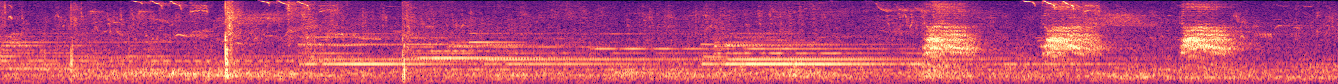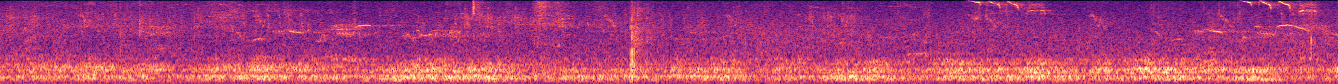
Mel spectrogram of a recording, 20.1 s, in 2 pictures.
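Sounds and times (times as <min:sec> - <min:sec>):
steady background noise: 0:00.0 - 0:20.0
bird calling: 0:06.8 - 0:09.2.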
